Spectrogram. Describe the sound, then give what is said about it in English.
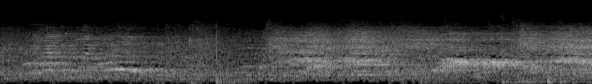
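A basketball is dribbled on the court during a game, its repeated bounces heard under a commentator's talk and crowd noise. “Another dribble, another one.”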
